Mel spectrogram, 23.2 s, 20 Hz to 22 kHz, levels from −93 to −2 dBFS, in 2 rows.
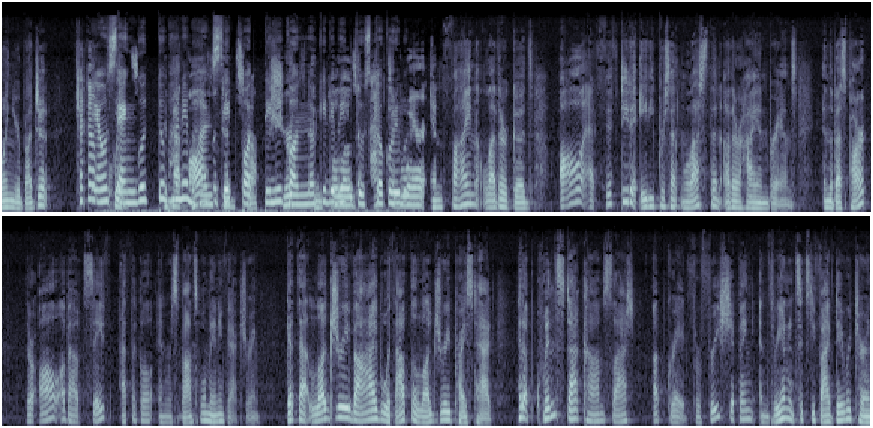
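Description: Speech suppressed in double talk at 1.7–1.87, 2.12–2.3, 2.47–2.53, 2.73–4.42, 4.65–4.97, 5.13–5.46 and 5.65–5.87 s: the voice dips by roughly 10 to 25 dB in pieces, likely an echo canceller muting it while both sides talked.

One channel drops out at 7.5–8.25, 11.49–13.89, 14.55–15.33 and 19.39–21.79 s: the level falls abruptly by 6 dB, likely because one stereo channel vanished before the mono sum.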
